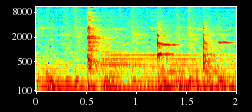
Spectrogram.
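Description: A wooden spatula stirring a kovakka (tindora) curry in a clay pot, with a few sharp knocks against the pot, the first about half a second in, over the sizzle of the curry cooking.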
